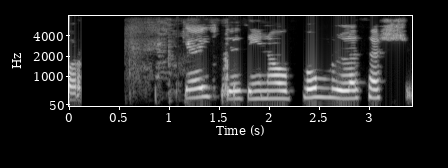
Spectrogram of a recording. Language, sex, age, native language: Icelandic, female, 10, Icelandic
